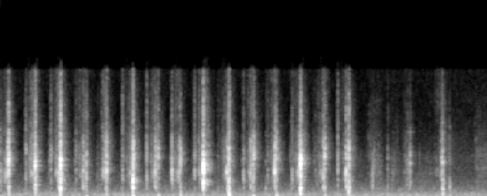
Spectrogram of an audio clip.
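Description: Tarot cards being shuffled by hand for a love reading, a quick series of crisp riffling slaps and flicks in an irregular rhythm, close and fairly quiet, with no talking over them.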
